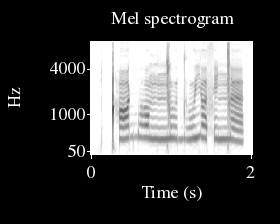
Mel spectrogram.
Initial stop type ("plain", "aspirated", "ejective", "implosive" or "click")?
click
